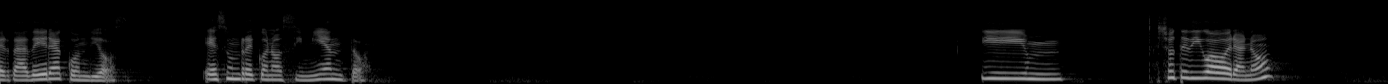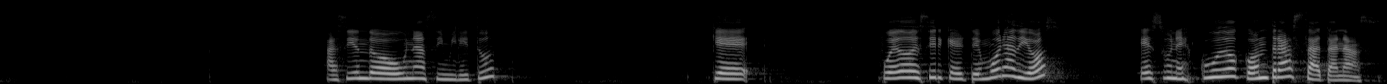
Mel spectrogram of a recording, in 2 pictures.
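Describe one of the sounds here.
A young woman sings into a microphone, in phrases broken by pauses.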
